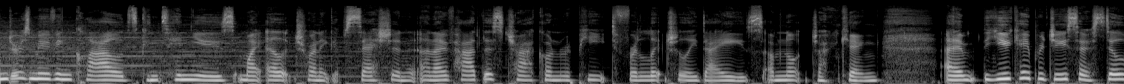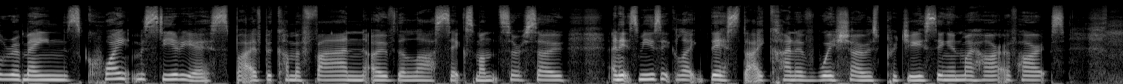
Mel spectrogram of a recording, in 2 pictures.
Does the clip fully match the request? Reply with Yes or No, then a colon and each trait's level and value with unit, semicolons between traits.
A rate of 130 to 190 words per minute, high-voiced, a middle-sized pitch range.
No: average, 155 wpm; high, 200 Hz; narrow, 2.1 semitones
